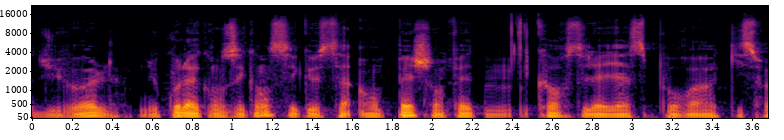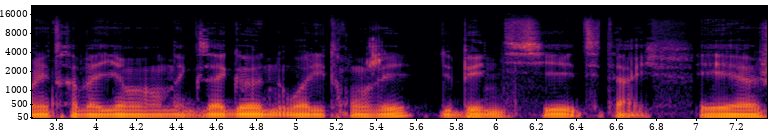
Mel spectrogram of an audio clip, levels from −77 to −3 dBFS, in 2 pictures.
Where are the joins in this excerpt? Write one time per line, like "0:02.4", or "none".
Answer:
0:02.5
0:06.4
